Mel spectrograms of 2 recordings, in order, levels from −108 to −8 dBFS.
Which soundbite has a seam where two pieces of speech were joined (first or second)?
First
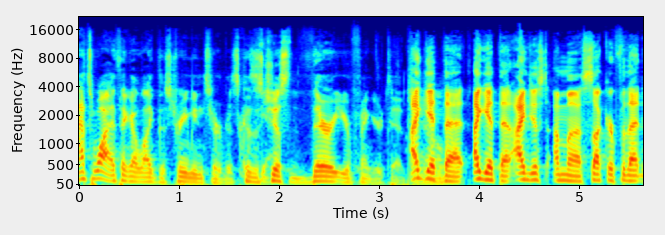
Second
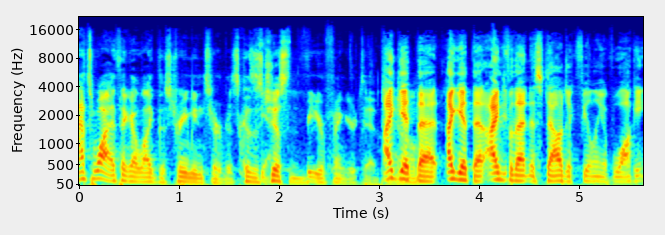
second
